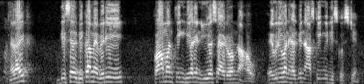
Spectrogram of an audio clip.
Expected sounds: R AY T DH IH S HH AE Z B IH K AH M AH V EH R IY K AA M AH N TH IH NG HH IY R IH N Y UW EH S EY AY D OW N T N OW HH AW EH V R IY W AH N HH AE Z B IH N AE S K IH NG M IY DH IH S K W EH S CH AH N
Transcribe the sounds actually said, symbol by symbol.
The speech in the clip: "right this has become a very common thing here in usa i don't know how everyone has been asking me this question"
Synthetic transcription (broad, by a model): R AY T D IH S HH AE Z B IH K AH M AH V EH R IY K AA M AH N T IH NG HH IY R IH N Y UW EH S EY AY D OW N T N OW HH AW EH V R IY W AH N HH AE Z B IH N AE S K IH NG M IY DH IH S K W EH S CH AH N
